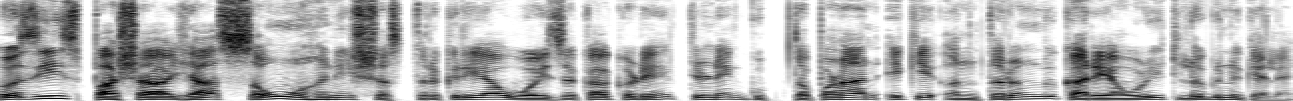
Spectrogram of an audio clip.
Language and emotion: Goan Konkani, neutral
